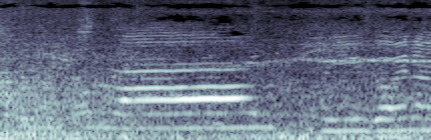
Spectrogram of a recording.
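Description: A young girl's voice singing two long held notes, the second lower than the first.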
